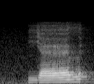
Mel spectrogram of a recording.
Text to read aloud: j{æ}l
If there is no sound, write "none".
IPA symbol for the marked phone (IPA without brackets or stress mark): æ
